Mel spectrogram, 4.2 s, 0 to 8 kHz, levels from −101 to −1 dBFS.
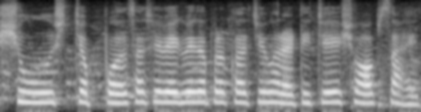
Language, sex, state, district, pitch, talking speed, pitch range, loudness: Marathi, female, Maharashtra, Pune, 270 Hz, 115 wpm, 255-275 Hz, -15 LUFS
